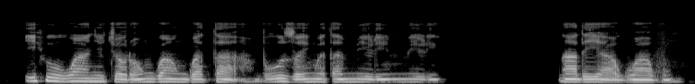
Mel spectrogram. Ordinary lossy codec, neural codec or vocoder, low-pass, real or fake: none; none; 7.2 kHz; real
